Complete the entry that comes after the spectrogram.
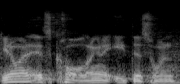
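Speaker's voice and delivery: low, matter-of-fact animal parent; deadpan animal parent. Acted. Animal parent deciding about its newborn, deadpan. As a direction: play it low and unbothered.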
